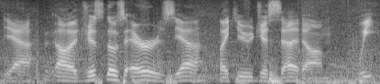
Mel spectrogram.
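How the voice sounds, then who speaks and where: Man, color commentator, relaxed analysis, filler-heavy, mid pitch, clear background noise. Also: measured pace.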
